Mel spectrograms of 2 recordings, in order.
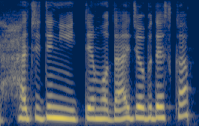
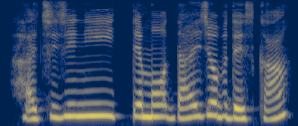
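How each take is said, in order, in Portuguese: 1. A frase é falada rápido. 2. A frase é falada devagar. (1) "Mais rápido agora" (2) "então vamos devagar primeiro"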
